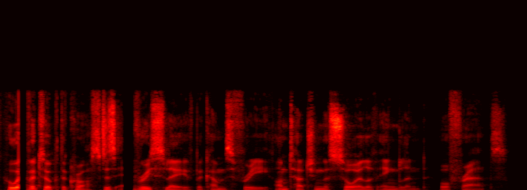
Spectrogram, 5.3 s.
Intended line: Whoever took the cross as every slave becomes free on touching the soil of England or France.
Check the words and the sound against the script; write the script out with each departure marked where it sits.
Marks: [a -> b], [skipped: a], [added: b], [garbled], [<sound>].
Whoever [dropout] took the cross as every [dropout] slave becomes free on touching the soil of England or France.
